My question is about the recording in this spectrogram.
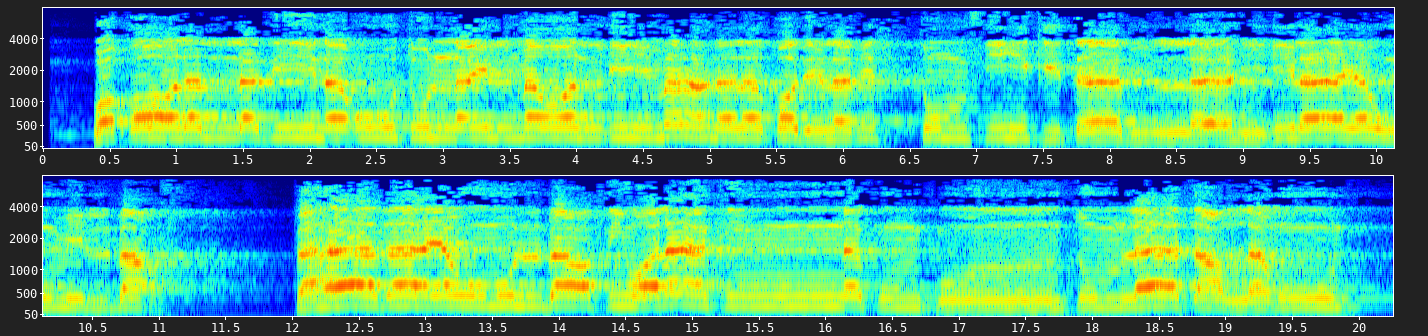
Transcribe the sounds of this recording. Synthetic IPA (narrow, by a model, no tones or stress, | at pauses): wɑqɑːlalːaðiːnaʔuːt̪ulʕɪlmawalʔiːmaːnalɑqɑd̪labɪθ | t̪ʊmfiːkɪt̪aːbɪlːaːhɪʔɪlaːjawmɪlbɑʕθ | faɦaːðaːjawmʊlbɑʕθɪwalaːkɪnːakʊmkʊnt̪ʊmlaːt̪aʕlamuːn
